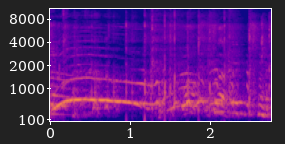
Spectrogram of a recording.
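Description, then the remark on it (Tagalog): A few hands clapping in scattered, uneven bursts that start about a second in, mixed with loud sustained vocal sounds and chatter from several people. “Bigyan ng palakpak.”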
